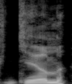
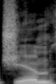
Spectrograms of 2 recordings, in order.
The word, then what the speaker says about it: Gim: I've heard a lot of people, especially that call curling games on the internet, pronounce her last name as Gim. But then I saw a WCF interview with her where she said Jim. So she says Jim, so I'm saying Jim.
